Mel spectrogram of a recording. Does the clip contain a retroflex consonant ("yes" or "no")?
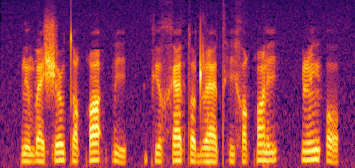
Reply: yes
